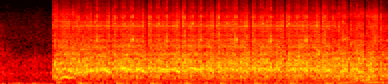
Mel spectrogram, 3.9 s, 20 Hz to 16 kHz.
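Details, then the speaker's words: Lotus Twin Cam, cold after months unused, compression test on cylinder 1: steady rapid starter cranking with even churn, reading about 145 psi and holding; good compression. "But as you can see, it's not moving. It's holding the pressure."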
